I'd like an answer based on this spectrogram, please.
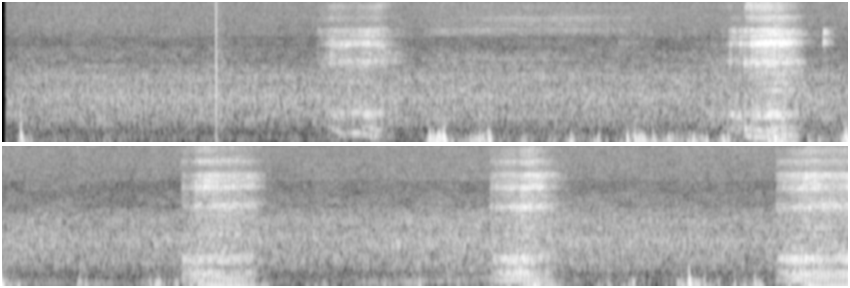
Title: Suara ngorok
